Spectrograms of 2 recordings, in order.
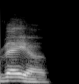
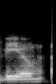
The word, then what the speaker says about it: Veo: Is it Veo or Veo? – You know, it derives from the Spanish Veo, where, you know, C2C. So we pronounce it, you know, both ways, to be quite honest with you.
